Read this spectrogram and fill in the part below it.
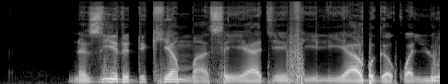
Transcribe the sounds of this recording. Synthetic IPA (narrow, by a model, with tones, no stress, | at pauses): nɐ˨ziː˦ɾi˨dʊ˦kʰjɐ˦mːaː˨seː˦jaː˦d͡ʒeː˦ɸiː˦lɪ˦jaː˦bʊ˦ɡa˨kʷʼɐ˦lːoː˦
